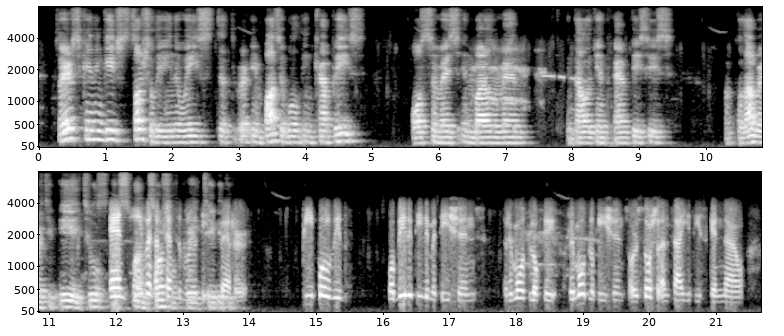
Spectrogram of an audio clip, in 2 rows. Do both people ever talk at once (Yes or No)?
Yes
